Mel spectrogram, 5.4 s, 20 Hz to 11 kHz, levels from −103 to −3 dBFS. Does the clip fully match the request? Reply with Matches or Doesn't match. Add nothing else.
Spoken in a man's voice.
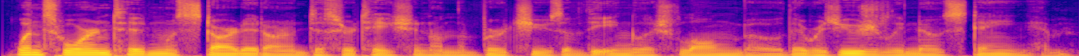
Matches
